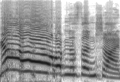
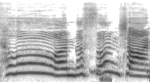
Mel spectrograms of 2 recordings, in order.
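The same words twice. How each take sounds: First: It is said in a harsh, unpleasant way. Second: It is said in a soft, gentle way.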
